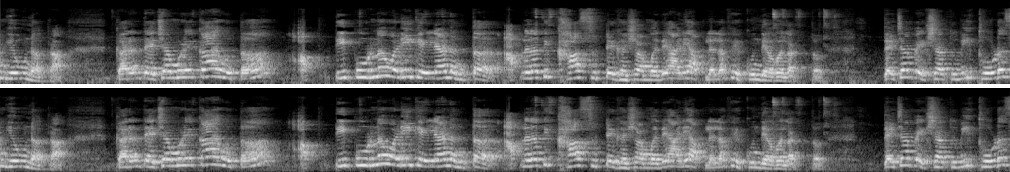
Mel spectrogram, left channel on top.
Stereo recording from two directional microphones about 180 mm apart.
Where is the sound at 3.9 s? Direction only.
10° left (ahead or behind).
